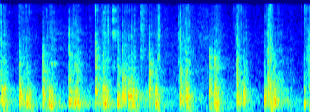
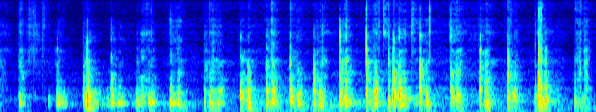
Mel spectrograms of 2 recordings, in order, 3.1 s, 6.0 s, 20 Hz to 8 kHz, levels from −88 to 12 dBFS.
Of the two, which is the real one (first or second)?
first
